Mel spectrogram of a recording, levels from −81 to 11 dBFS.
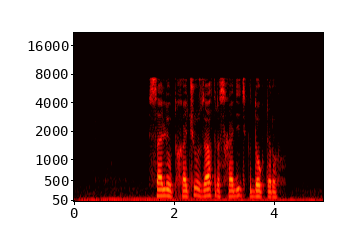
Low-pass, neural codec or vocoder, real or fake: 7.2 kHz; none; real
